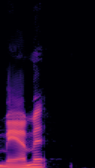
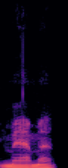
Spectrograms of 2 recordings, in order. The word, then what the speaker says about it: Mamet: But Al Pacino was a big fan of, how do you say his name? Mamet? – Yeah, David Mamet.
